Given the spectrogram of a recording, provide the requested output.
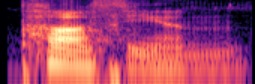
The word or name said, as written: Parthian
